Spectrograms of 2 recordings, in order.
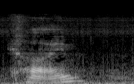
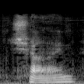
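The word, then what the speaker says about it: chyme: mixture it's called Kim I know it's very tempting to want to refer to that as chime but uh if you look at the pronunciation guide in the book it's K long I IM Kim and this is just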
